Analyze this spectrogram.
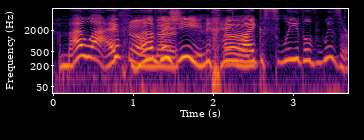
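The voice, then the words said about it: Put-on Borat-style comedic accent. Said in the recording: “Now I sound like Borat. ... don't bring fucking Borat in here”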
